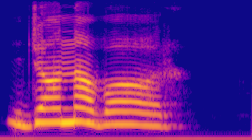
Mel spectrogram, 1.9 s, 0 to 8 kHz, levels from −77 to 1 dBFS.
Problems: constant background noise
